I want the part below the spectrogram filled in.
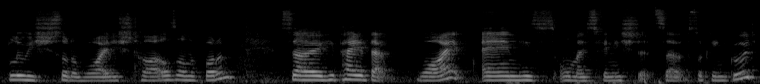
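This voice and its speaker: A woman's voice: fairly low pitch, a little hiss or hum. A middle-aged woman, hosting a crafts channel in a casual, rambling chat at home with lots of fillers. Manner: chatty, rambling, with fillers and laughs. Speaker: cross-stitch channel host.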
